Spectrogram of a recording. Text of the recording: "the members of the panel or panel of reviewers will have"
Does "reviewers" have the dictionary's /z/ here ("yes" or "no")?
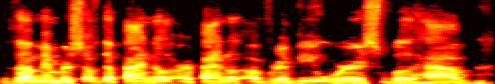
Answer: no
